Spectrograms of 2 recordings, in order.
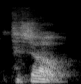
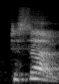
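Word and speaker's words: Tissot: Tiso. Tiso. That's how you say it. So, it's French.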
